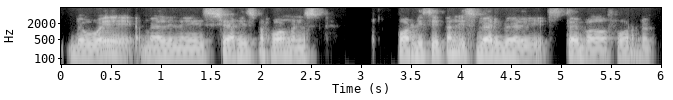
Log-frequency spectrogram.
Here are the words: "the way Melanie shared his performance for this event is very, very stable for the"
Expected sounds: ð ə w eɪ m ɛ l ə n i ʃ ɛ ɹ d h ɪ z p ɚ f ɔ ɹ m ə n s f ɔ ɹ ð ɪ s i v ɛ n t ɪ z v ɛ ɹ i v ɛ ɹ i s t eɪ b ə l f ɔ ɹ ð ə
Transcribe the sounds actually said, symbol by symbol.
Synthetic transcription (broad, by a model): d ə w eɪ m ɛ l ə n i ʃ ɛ ɹ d h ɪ s p ɚ f ɔ ɹ m ə n s f ɔ ɹ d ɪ s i p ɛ n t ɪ s v ɛ ɹ i v ɛ ɹ i s t eɪ b ə l f ɔ ɹ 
